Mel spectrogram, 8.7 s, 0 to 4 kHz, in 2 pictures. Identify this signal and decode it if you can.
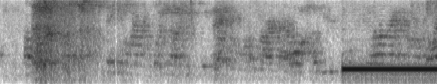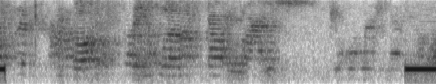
Ringback tone (Europe, 425 Hz), with speech.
